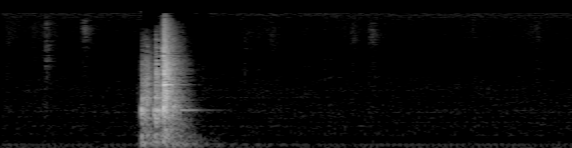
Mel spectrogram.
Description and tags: Setting a cast iron pan down on a stove top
